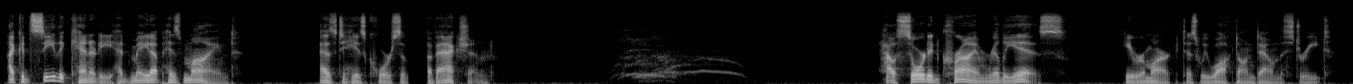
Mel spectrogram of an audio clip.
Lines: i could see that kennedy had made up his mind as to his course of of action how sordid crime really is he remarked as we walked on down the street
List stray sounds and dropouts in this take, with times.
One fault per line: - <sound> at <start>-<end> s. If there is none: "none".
- breath at 6.1-7.5 s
